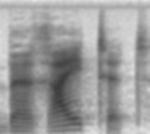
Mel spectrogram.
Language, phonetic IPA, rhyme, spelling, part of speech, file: German, [bəˈʁaɪ̯tət], -aɪ̯tət, bereitet, verb, De-bereitet.ogg
- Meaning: 1. past participle of bereiten 2. inflection of bereiten: third-person singular present 3. inflection of bereiten: second-person plural present 4. inflection of bereiten: plural imperative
